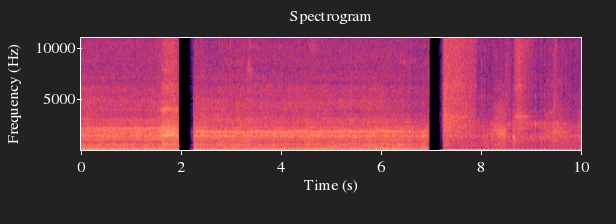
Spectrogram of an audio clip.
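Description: Motorcycle engine running on a rough dirt track, mixed with wind and road rumble. The sound breaks off to silence twice for a moment; in the last few seconds the engine's even firing beat comes through clearly as it eases off and slowly gets quieter.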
